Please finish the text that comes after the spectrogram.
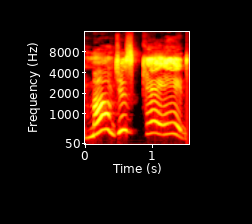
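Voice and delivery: high, loud, drawn-out nagging; impatient kids. Retold or imitated. Kids push hesitating mum into the sea, impatient call. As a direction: nag like kids fed up with mum.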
